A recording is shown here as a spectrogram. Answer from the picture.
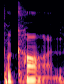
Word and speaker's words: pecan: who's from Alabama yeah say pecan okay like P apostrophe k-h-a-n yes okay yeah yeah yeah what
